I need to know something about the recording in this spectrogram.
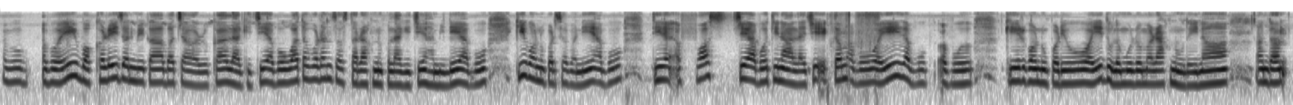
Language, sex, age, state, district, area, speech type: Nepali, female, 18-30, West Bengal, Kalimpong, rural, spontaneous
